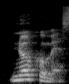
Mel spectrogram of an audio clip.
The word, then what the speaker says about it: Nokomis: gonna do this so it's nokomis so i was saying it right okay great thank you she said the emphasis is on the no but let me tell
